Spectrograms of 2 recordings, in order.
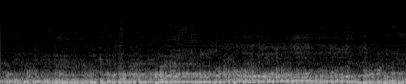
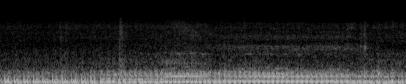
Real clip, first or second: second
